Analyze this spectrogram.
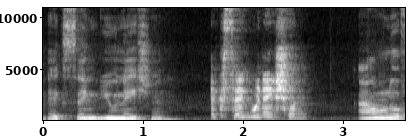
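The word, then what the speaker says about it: exsanguination: i o n and this is how it's pronounced exanguination exanguination exanguination exanguination I don't know if I'm going be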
